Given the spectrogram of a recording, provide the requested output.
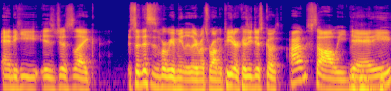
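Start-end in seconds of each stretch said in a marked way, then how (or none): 4.3-5.9 put-on babyish three-year-old toddler baby talk. Recapping a bad movie, quoting the little brother Peter: talks like a three-year-old. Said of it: "He talks like he's 3 years old".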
